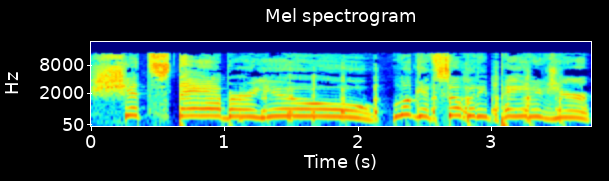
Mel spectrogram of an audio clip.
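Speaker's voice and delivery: very high, slow, squeaky mocking voice.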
